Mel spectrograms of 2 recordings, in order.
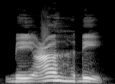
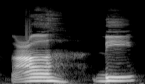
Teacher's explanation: Huruf ain tengah kerongkong tuan-puan. Huruf ha pangkal kerongkong. Okey. Ni tengah kerongkong, huruf ain.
